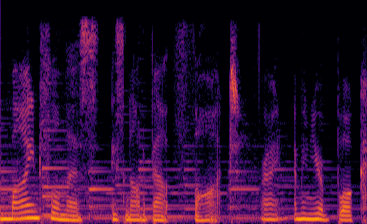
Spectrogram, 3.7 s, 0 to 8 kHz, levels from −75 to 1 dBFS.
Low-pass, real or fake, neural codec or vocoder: 7.2 kHz; real; none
